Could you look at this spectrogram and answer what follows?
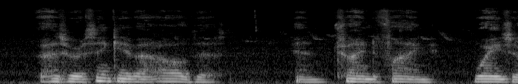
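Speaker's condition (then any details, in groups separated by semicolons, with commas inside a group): Parkinson's; progressing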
